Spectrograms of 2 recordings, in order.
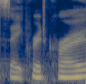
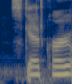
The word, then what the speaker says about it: Scared Crow: You always think it's funny, people think your name is Sacred Crow. That's the most common mispronunciation I get. In my head, Scared Crow, I say that every single time, Sacred Crow.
